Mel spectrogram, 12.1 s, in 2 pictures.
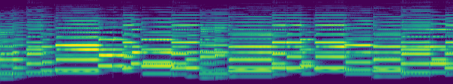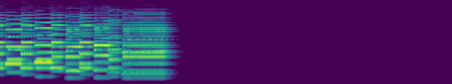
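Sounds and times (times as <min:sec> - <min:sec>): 
bridal waltz music: 0:00.0 - 0:08.3.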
